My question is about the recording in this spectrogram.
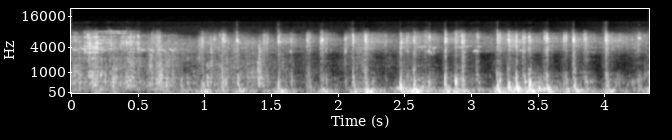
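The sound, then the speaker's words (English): Hooves clatter in a quick, uneven clip-clop as several horses move, the sharp knocks overlapping steadily with no voices. “Get on off those horses.”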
